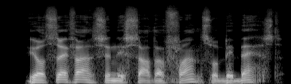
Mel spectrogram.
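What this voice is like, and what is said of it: Soothing French accent. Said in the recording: “He spoke in a soothing French accent”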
